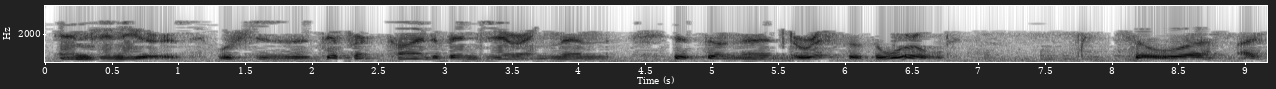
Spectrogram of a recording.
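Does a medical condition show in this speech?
Yes: stroke affecting throat muscles; much mobility recovered with therapy.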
